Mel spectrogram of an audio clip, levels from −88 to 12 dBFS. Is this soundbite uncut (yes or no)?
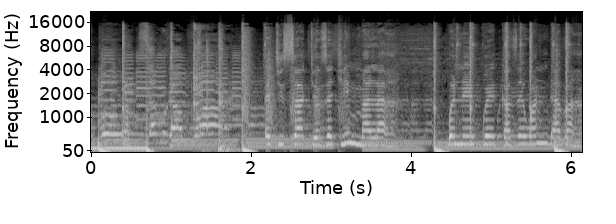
yes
